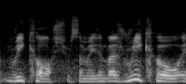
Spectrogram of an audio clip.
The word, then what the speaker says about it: Ricoh: for some reason buzz reco is how you pronounce it we go into theta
